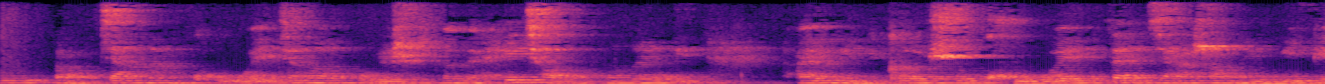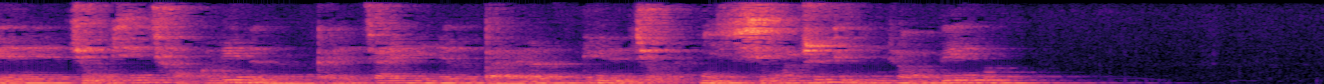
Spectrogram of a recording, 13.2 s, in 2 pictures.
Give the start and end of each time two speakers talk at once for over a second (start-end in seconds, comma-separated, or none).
none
